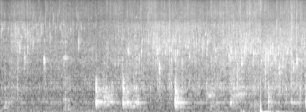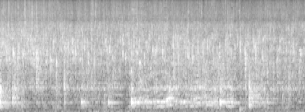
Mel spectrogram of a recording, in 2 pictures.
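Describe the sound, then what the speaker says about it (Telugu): Onion pieces fry in hot oil for a fish curry, a dense, steady sizzle and crackle with occasional sharper pops running throughout, fairly loud and close, with no voices. "ఆయిల్ బాగా హీట్ అయిన తర్వాత మనము ఉల్లిపాయ ముక్కల్ని వేసుకొని ఫ్రై చేసుకోవాలి"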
